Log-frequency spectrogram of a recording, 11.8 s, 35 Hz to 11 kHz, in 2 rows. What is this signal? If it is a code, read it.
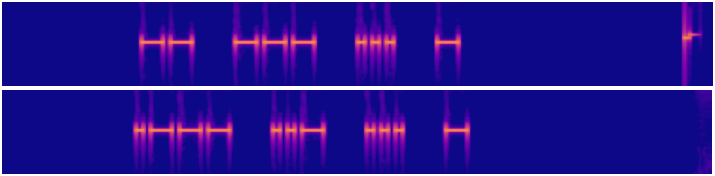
Morse code, heard as a keyed tone, about 21 wpm, spaced as for 15 wpm, 700 Hz. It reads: MOST JUST
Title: 2x Character Spacing - Top 200 Words - 20wpm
